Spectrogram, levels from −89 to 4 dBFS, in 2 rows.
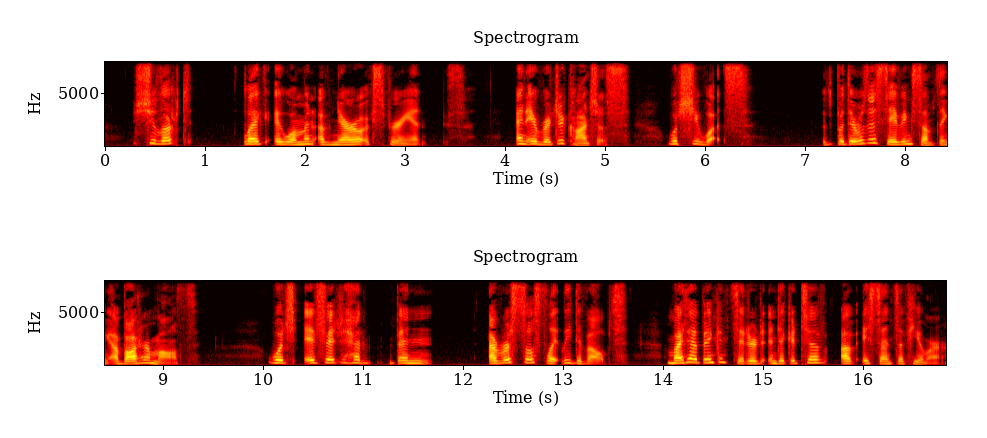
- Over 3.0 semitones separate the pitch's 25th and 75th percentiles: Yes, average, 3.5 semitones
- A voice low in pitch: No, very high, 250 Hz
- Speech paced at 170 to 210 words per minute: No, average, 150 wpm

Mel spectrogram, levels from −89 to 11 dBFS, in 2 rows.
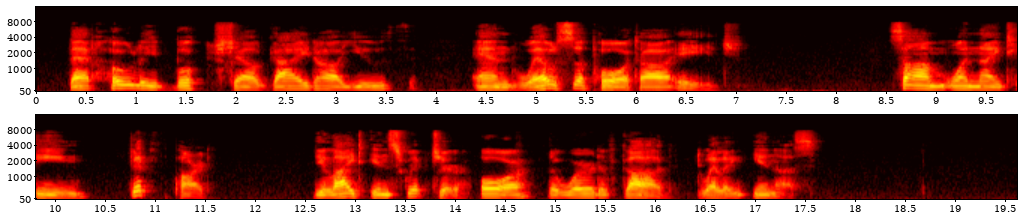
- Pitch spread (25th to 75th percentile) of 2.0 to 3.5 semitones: Yes, average, 2.9 semitones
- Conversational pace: No, slow, 85 wpm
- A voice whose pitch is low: Yes, low, 115 Hz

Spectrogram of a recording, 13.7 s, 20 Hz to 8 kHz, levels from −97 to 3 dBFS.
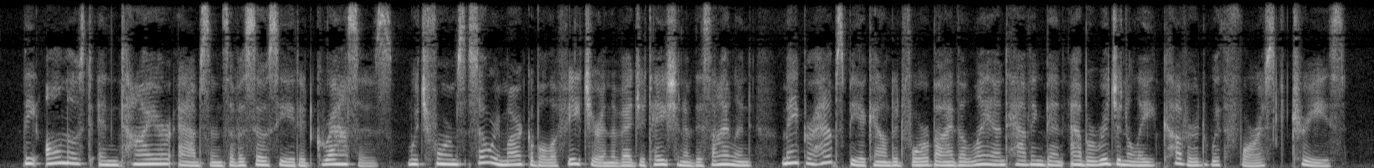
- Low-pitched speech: No, medium, 185 Hz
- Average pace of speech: Yes, average, 150 wpm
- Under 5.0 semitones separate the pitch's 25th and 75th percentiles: No, average, 5.3 semitones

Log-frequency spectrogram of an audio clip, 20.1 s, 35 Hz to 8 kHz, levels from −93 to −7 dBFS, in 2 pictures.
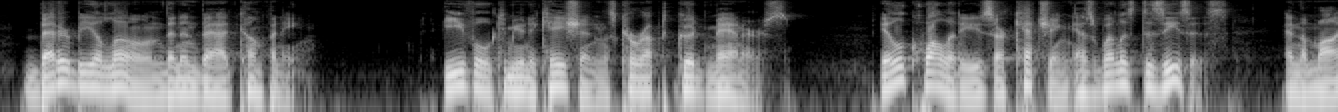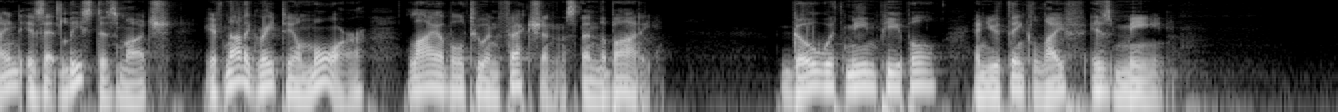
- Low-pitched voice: Yes, very low, 90 Hz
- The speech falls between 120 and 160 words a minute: Yes, average, 150 wpm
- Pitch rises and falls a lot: Yes, wide, 6.8 semitones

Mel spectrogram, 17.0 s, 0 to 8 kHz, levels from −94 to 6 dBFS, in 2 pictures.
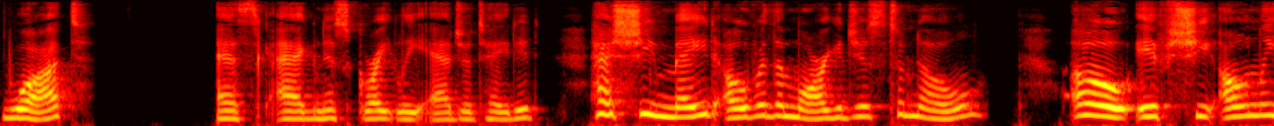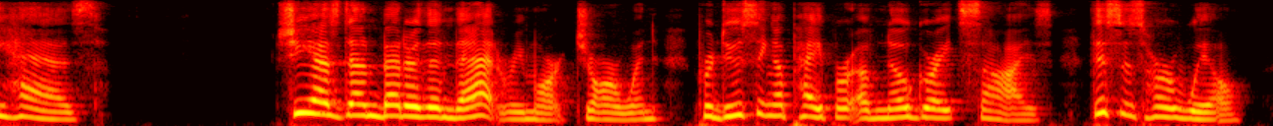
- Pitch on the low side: No, high, 215 Hz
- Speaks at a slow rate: Yes, slow, 130 wpm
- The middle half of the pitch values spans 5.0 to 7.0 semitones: Yes, average, 5.3 semitones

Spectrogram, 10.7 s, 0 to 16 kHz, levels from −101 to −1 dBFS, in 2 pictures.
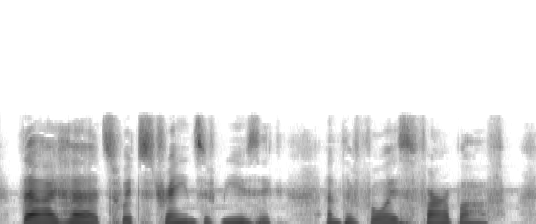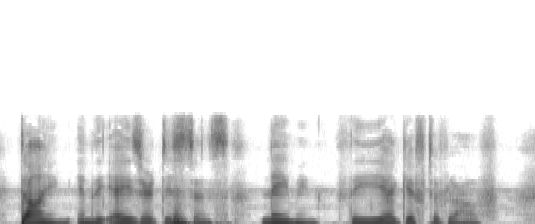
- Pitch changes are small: No, average, 4.1 semitones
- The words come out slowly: Yes, slow, 130 wpm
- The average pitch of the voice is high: Yes, high, 215 Hz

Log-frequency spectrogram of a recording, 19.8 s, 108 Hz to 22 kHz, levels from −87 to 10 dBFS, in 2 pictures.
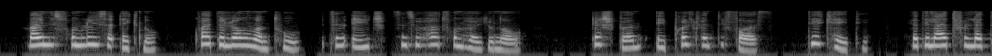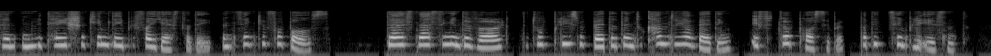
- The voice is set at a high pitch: Yes, very high, 300 Hz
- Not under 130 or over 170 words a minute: No, average, 195 wpm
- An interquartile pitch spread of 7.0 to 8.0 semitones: No, wide, 5.4 semitones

